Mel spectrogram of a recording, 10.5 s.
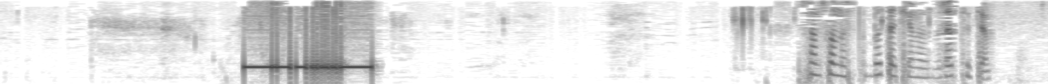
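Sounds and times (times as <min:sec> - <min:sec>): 
touch-tone phone beeps dialing an extension: 0:02.4 - 0:03.8
speech: 0:08.2 - 0:10.2.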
